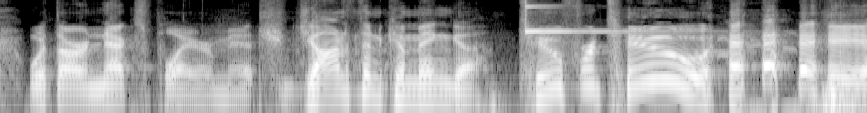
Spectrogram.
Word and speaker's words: Jonathan Kuminga: it rolling here with our next player mitch jonathan kaminga two for two hey hey atta boy mitch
